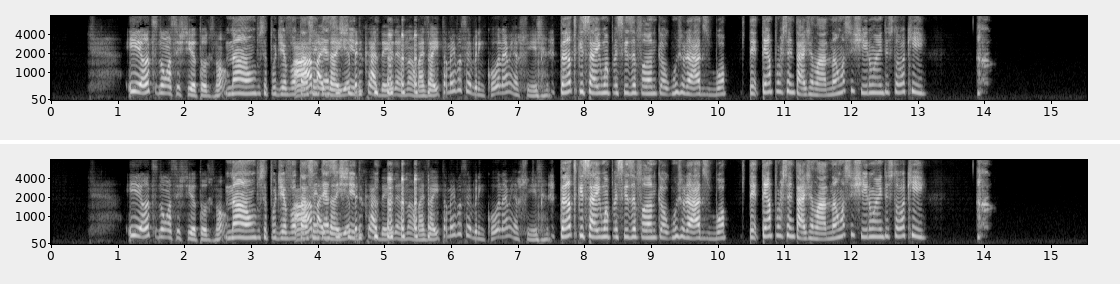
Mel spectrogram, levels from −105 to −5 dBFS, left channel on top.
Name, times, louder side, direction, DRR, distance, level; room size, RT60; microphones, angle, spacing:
voice 1, 1.2-2.7 3.6-7.5, left 4 dB, 75° left, 3.3 m, -26 dB
voice 2, 2.6-4.6 5.0-5.1 5.4-5.5 7.0-7.1 7.5-10.1 10.5-13.1 13.9-14.1, right 4 dB, 25° right, 1.9 m, -24 dB
head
